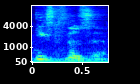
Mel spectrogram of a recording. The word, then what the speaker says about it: ΙΧΘΥΣ: 그리 물고기를 그리면 따라합시다 익수스 익수스 익스 소스 예이 발음이 익스고 소스입니다 따랐다 익소스 이게 물고기 이거를 그러면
